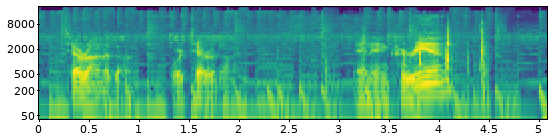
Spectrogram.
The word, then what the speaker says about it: Pteranodon: knew of so teradon this one's funny because the p is silent so we just pronounced the t t e tear ah no Don Pteranodon Pteranodon or pterodon and in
